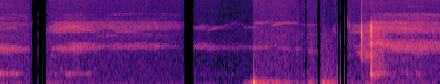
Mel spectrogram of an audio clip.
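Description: Faint breathing close to the microphone during a pause in the narration, with a couple of soft low thumps in the second half.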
